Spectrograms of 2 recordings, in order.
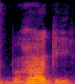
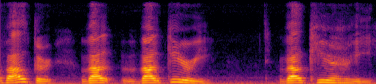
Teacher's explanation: Notice how I rolled my R's. All the R's are rolled. You could say Bragi, but Bragi if you can pronounce it that way.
